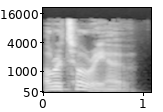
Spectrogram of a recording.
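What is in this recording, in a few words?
"oratorio", English, British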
